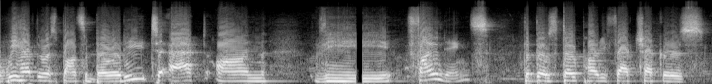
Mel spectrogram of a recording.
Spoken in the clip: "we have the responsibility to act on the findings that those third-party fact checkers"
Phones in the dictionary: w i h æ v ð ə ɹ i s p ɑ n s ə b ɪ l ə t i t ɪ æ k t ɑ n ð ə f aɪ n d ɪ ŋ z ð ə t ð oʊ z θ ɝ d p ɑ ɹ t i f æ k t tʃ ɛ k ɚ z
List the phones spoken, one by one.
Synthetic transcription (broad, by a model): w i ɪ v ð ə ɹ i s p ɑ n s ə b ɪ l ə t i t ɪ æ k t n ð ə f aɪ n d ɪ ŋ z ð ə t ð oʊ z θ ɝ d p ɑ ɹ t i f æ k tʃ ɛ k ɚ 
